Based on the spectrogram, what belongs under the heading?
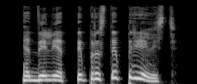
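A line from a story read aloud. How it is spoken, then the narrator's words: Laughing. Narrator (Russian): рассмеялась Мари-Жозеф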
